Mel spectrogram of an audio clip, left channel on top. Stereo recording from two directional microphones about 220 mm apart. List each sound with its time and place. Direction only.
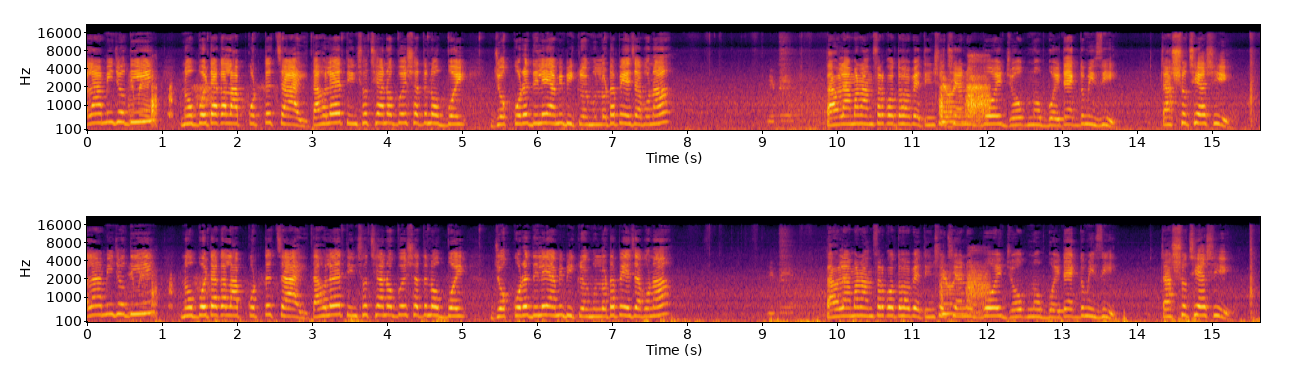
0.0 s a sound: 30° right (ahead or behind)
1.3 s a woman's voice: 30° right (ahead or behind)
9.8 s a woman's voice: 25° right (ahead or behind)
11.7 s a woman's voice: 30° left (ahead or behind)
12.1 s a woman's voice: 25° right (ahead or behind)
